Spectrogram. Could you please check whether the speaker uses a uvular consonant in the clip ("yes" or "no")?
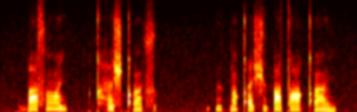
yes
